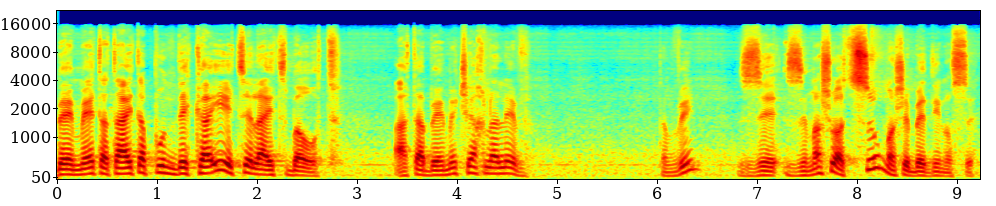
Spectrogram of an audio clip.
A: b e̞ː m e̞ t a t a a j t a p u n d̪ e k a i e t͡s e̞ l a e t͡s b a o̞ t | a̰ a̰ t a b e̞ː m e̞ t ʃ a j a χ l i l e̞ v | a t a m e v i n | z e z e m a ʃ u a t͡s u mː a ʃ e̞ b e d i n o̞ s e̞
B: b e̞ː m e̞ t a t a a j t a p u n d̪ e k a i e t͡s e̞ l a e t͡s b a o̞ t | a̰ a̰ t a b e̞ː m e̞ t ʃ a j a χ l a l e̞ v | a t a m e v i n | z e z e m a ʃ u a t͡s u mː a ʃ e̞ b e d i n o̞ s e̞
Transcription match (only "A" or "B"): B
